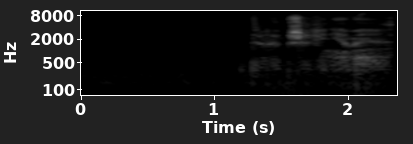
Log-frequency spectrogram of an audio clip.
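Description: Near silence for the first second or so, then a soft whispered voice for the last part.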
